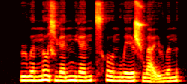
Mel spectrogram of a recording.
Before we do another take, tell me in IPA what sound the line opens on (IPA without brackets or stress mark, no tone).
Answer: ɻ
